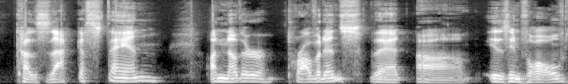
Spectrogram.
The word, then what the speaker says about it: Kazakhstan: that i also read about i believe it's pronounced kazakhstan another providence that is involved in the current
